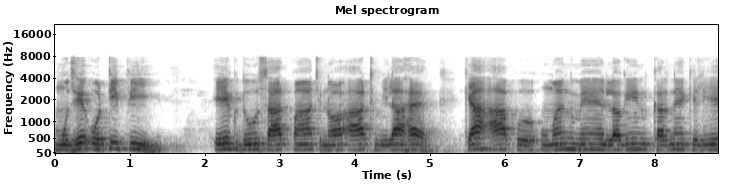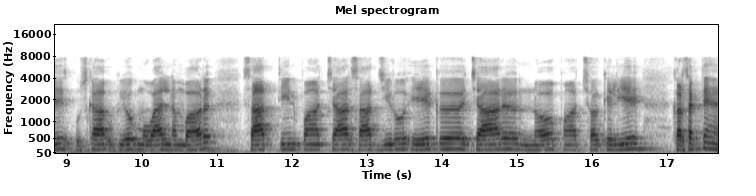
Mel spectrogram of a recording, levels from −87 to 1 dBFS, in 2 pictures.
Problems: background sounds at intervals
